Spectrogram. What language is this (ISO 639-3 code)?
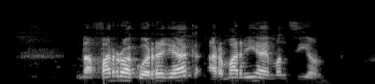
eus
